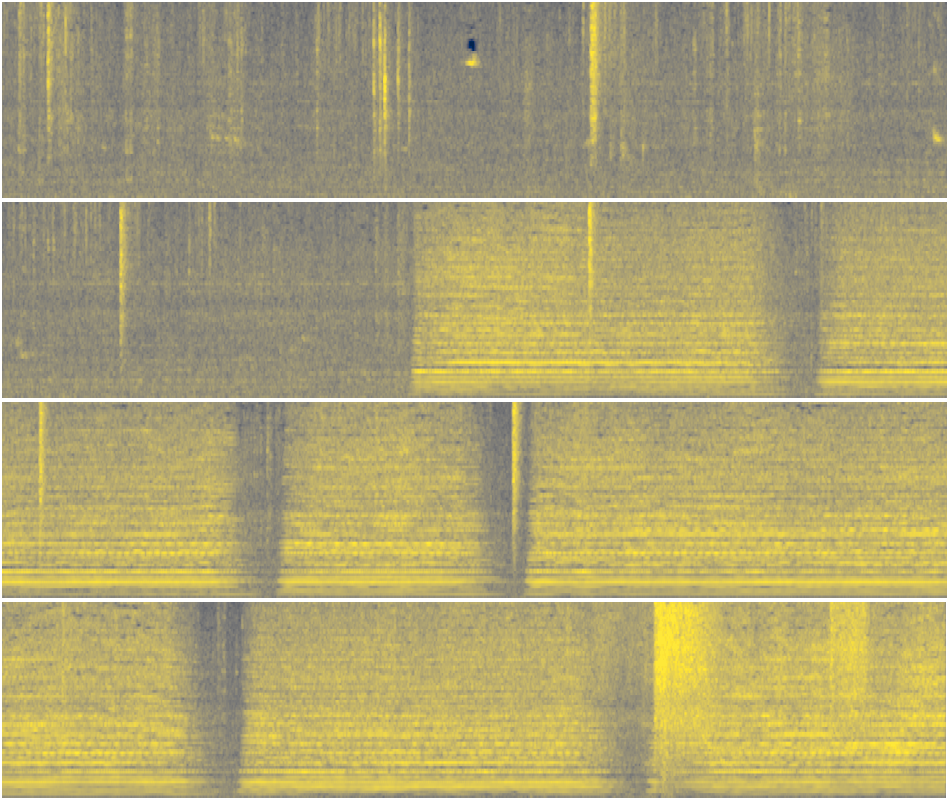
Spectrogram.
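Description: Ferromex diesel freight locomotives running past. About ten seconds in, a locomotive's multi-note air horn starts blowing a series of long blasts with brief breaks between them, louder than the train's running noise.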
